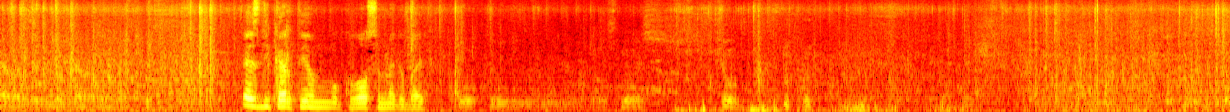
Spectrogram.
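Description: A pigeon flaps its wings in flight.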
